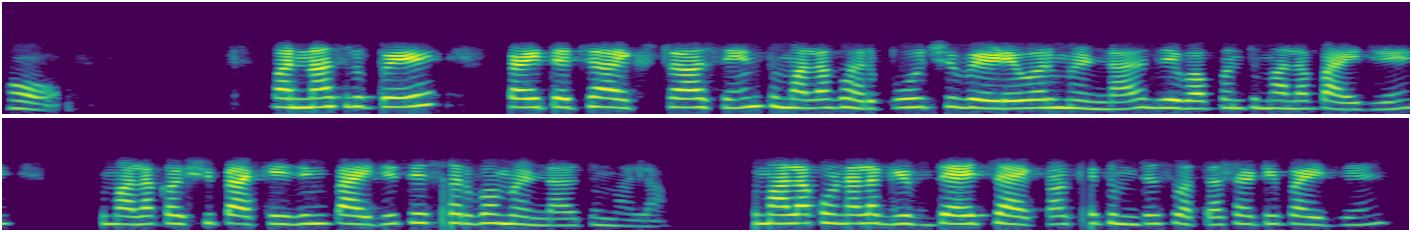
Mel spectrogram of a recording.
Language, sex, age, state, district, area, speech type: Marathi, female, 18-30, Maharashtra, Nagpur, urban, conversation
